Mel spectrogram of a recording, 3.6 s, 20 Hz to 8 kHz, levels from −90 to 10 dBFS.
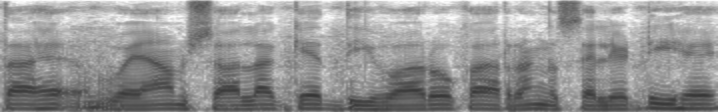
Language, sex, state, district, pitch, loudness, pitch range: Hindi, male, Bihar, Gaya, 110 Hz, -15 LUFS, 100-115 Hz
